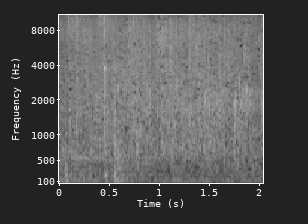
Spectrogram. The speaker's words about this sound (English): Everyone clap for the pastor. He figured it out.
